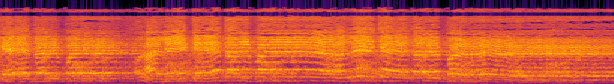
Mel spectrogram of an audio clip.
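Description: Unaccompanied chanted recitation of an Urdu devotional manqabat: a voice drawing out long melodic lines that glide between pitches, ending on a long held note.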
